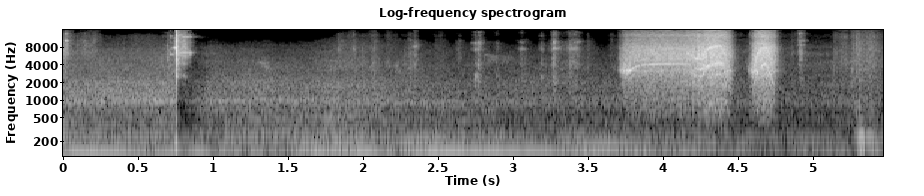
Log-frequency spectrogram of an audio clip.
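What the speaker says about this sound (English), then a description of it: "So I'll go with the step drill." A step drill bores a hole during a diesel heater install in a van, with one short high-pitched whining burst followed by a few sharp clicks and clatters.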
